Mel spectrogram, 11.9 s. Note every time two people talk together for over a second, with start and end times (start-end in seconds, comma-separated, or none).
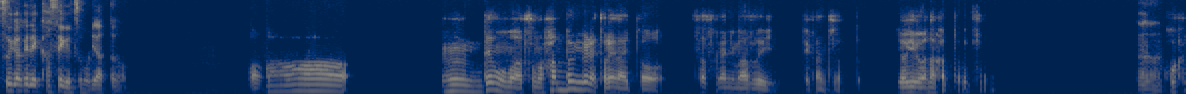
none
